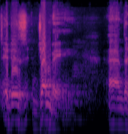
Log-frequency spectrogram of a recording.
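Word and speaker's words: djembe: actually pronounced it is jambei and the D is spelled d-j-e-m-b-e although the D is silent like how it is in French so uh why uh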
